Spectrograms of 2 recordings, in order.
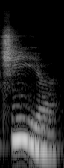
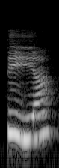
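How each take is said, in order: First: The t comes out as a hissy ch sound. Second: The t is a plain, crisp t sound. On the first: The speaker calls it wrong. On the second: The speaker calls it right.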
